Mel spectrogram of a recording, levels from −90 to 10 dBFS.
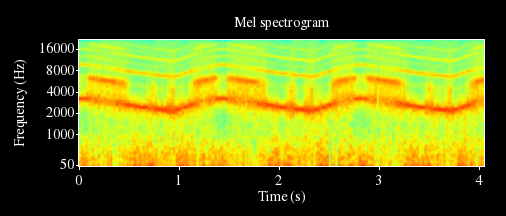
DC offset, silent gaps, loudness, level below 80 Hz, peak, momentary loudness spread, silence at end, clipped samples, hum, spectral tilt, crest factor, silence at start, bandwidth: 20%; none; 1 LUFS; -20 dBFS; 0 dBFS; 0 LU; 0 s; 30%; none; -0.5 dB/octave; 2 dB; 0 s; over 20 kHz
